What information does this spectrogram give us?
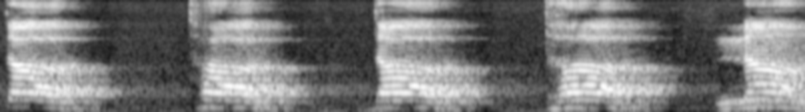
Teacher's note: त जब पढ़ेंगे ना तो आपकी जीभ दांत से स्पर्श करेगी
